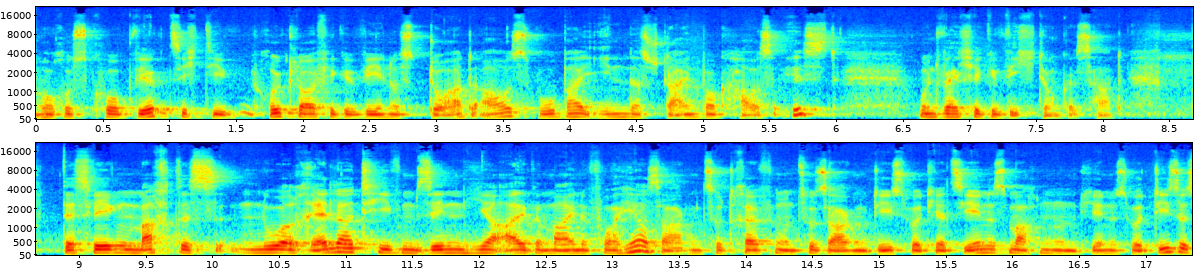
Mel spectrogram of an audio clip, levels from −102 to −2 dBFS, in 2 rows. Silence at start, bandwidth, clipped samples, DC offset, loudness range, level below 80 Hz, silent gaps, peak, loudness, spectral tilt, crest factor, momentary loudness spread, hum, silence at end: 0 s; 17 kHz; under 0.1%; under 0.1%; 6 LU; -66 dBFS; none; -2 dBFS; -20 LUFS; -5.5 dB/octave; 18 dB; 10 LU; none; 0 s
